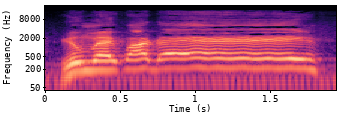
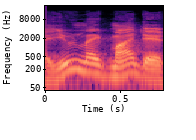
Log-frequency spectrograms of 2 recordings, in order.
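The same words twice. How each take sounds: First: High, loud yell with stretched words; slow, high-pitched mock holler; hammed-up shout. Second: Said in the usual way. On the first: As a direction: belt out the catchphrase, dragging it out. Hammed-up repeat of requested catchphrase.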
